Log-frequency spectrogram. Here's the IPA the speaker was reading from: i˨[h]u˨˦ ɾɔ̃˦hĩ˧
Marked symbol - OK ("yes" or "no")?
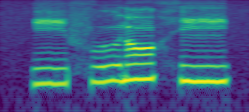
no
